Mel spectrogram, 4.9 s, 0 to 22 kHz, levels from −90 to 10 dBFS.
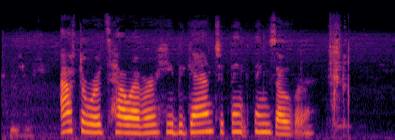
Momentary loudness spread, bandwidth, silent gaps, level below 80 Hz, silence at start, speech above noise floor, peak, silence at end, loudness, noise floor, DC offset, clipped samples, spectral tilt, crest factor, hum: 17 LU; 14 kHz; none; -60 dBFS; 0.15 s; 39 dB; -2 dBFS; 0.6 s; -18 LUFS; -56 dBFS; under 0.1%; under 0.1%; -4.5 dB/octave; 16 dB; none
